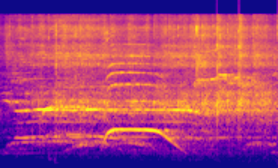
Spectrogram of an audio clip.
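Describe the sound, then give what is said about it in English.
A crowd applauds and cheers loudly and steadily for the women standing up in the audience, with a sustained whistle and scattered whoops rising over the dense clapping throughout. “Give them a round of applause. Shout them down.”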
